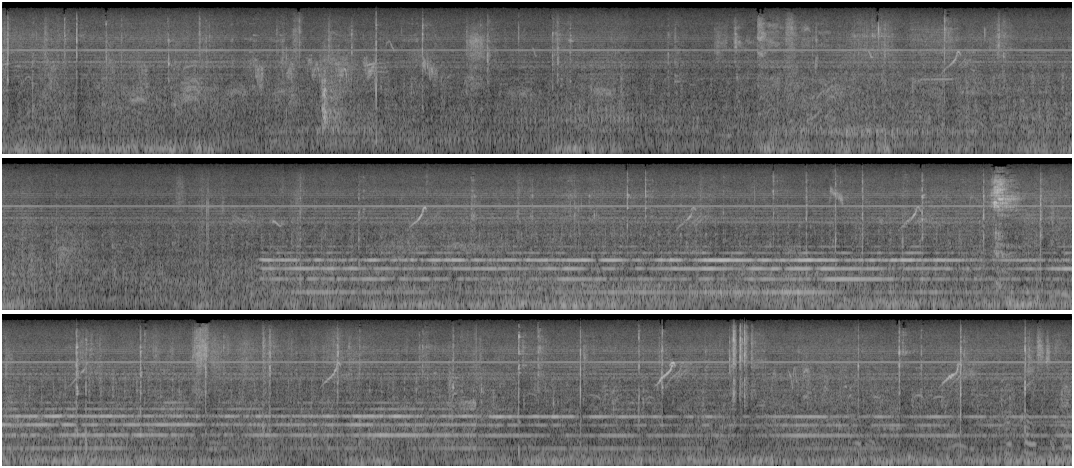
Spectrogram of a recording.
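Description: Outdoor ambience with scattered short, high bird chirps. Somewhat before halfway, a steady held musical tone with several overtones starts and carries on to the end, louder than the rest.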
